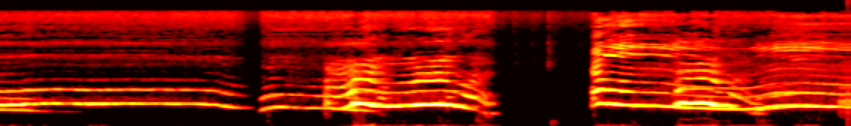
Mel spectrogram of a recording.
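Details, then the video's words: Australian Kelpie Lilli, trained to howl, holds a steady tonal howl that drops slightly at its end, then gives a wavering, rising and falling howl, a brief silence, and another long bending howl. "Australian kelpie Lilli is howling"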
